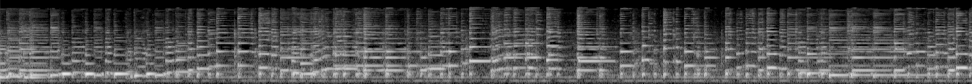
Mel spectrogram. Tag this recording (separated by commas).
Country, Mandolin, Music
